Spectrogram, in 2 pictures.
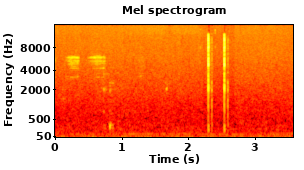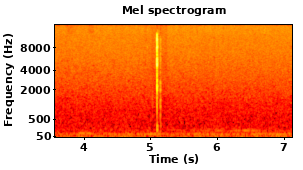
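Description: Computer mouse clicking: a quick pair of clicks about two and a half seconds in, then a single click about five seconds in, over a faint low hum.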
